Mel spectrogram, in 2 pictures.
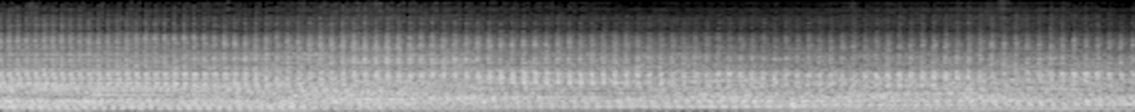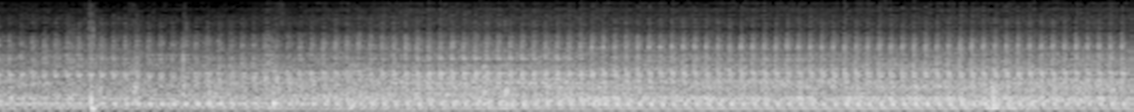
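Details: Yamaha X-Max scooter engine idling: light, regular ticking of about three or four clicks a second, apparently worse when warm.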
